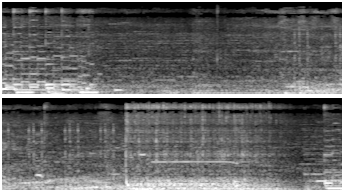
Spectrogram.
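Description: Slot machine game music and reel-spin jingles from an Aristocrat Lightning Link video slot as its reels spin, a run of short electronic notes that grows louder and fuller about six seconds in.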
